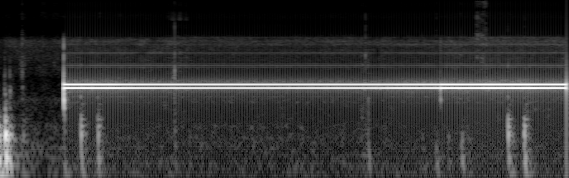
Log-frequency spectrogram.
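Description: A radio gives off a loud, steady, high alert tone.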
